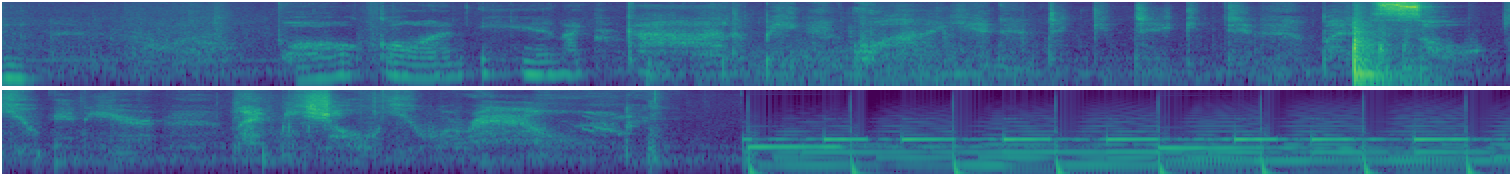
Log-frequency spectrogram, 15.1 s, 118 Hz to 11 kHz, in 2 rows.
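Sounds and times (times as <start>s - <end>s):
woman whispering: 1.4s - 10.9s.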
